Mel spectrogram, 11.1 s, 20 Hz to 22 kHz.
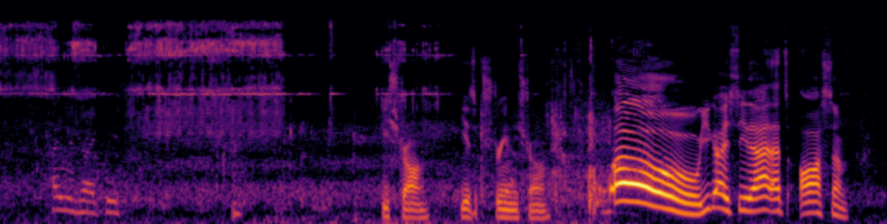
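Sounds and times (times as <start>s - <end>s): high insect chirring: 0.0s - 6.1s.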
